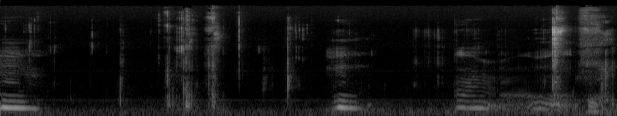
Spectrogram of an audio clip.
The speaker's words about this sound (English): This is the sweetest nectarine I have ever tasted.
